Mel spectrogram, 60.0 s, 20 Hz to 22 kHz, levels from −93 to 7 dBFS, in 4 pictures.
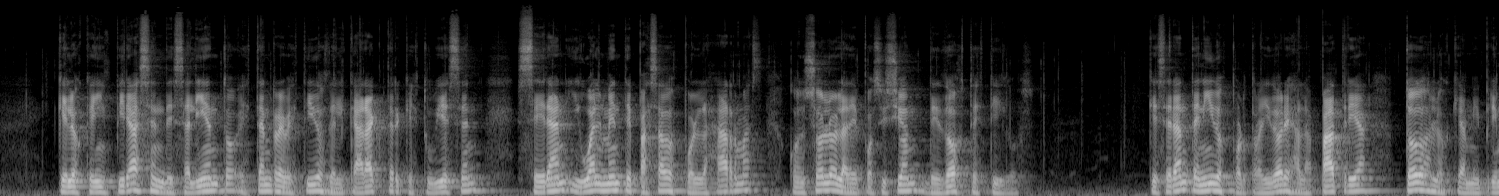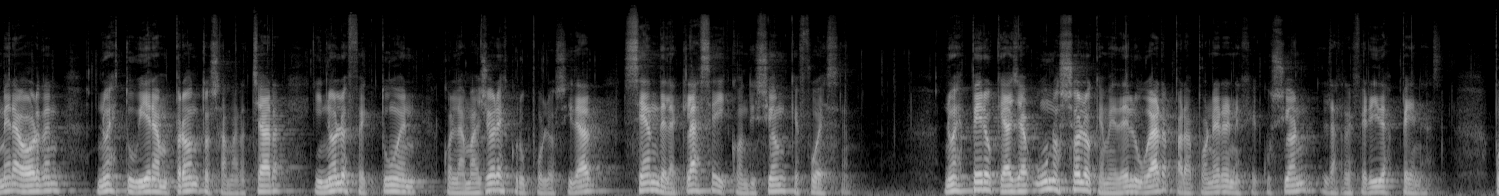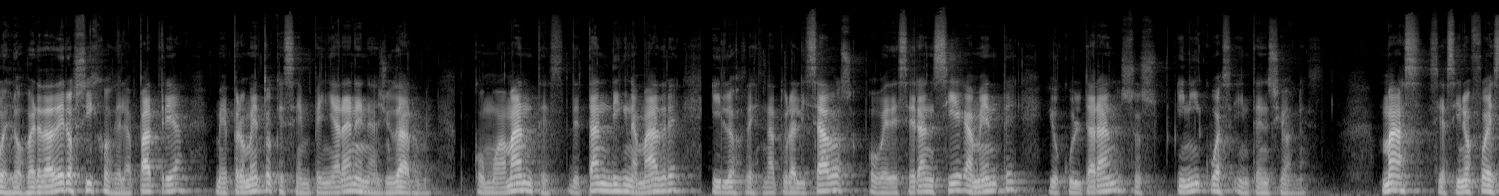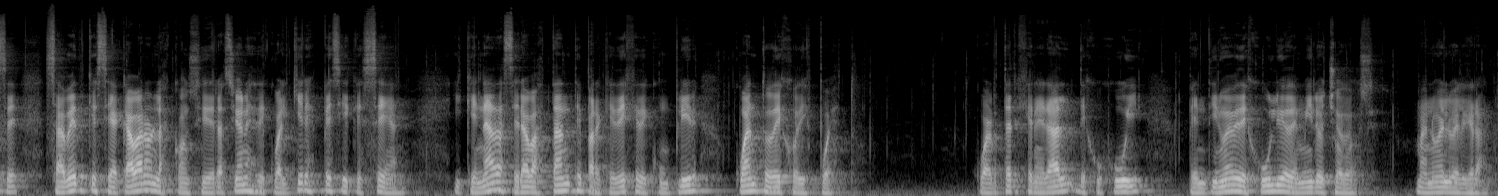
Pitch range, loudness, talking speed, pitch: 100-130 Hz, -24 LUFS, 145 wpm, 115 Hz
